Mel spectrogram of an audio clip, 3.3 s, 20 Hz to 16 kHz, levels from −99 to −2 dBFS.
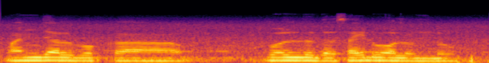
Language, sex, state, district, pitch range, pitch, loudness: Tulu, male, Karnataka, Dakshina Kannada, 115-130 Hz, 120 Hz, -12 LUFS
